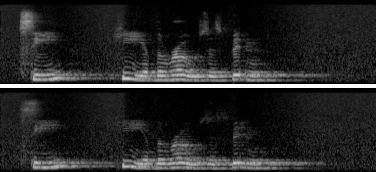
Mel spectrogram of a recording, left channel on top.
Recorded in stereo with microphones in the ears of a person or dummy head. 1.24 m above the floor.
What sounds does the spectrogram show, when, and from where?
0.2 s a woman speaking: 60° left (ahead or behind), 1.2 m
